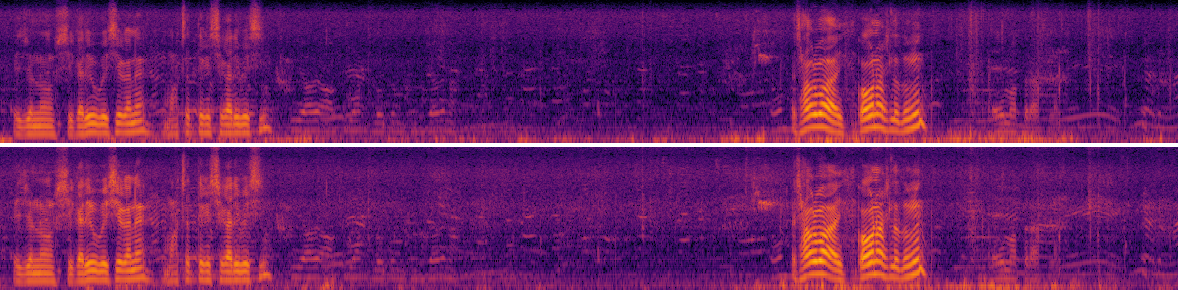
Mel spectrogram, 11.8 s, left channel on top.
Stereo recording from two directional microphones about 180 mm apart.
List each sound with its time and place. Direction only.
0.1 s speech: 5° left (ahead or behind)
7.9 s speech: 5° left (ahead or behind)
10.0 s a sound: 20° left (ahead or behind)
